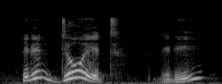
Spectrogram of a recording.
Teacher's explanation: this is ordinary statement tag question did he there again Rising tone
